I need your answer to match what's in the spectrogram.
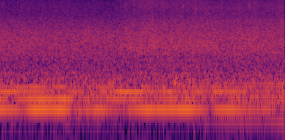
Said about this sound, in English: Now feel the rhythm of the calm waves flowing over the sand. It is so relaxing.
